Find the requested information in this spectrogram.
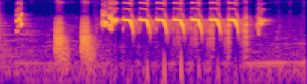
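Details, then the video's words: Starling luring another bird while nodding repeatedly. A few harsh bursts open the clip, followed by a loud run of about nine rapid, downward-sweeping whistled notes on one pitch, then a short final note. "Burung jalak memancing mangguk mangguk"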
